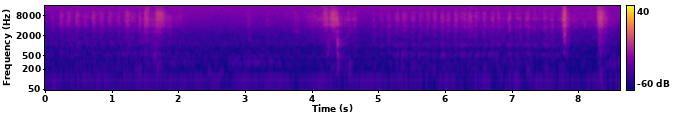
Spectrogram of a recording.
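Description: A wooden colored pencil rubs over the page of an open paper coloring book to color a rabbit's face, with the other hand resting on the paper. Quiet, steady scratchy strokes fill the clip over a constant low hum, with a few brighter, sharper swipes standing out near the middle and end.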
